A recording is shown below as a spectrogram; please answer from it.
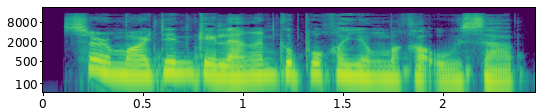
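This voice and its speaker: A woman's voice: mid-range voice, animated, moderate pace, a little mellow, no echo, natural voice. A woman with a Filipino accent voicing an anxious, deferential nanny in an audio story, polite but firm.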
